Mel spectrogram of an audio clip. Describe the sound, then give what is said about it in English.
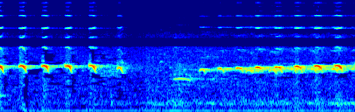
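An osprey gives a series of sharp, high-pitched whistling chirps in quick rhythmic bursts, pausing briefly before repeating. Clear, with no talking. “To this observer, the sound is startling, something that should come from a small land bird, not a majestic fish hawk just returned from South America to its breeding site.”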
